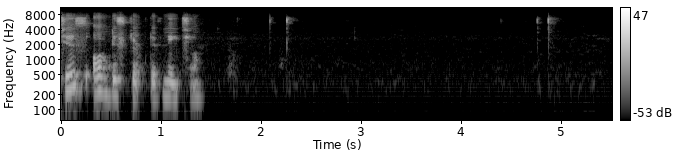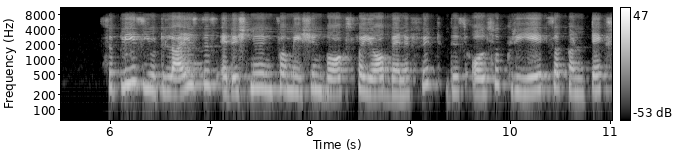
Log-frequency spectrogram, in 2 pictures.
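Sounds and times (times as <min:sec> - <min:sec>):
faint room hiss: 0:00.0 - 0:11.0
computer mouse double click: 0:04.7 - 0:05.0.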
